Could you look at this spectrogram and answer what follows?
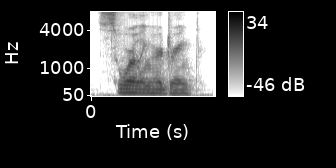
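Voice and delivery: plain reading voice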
